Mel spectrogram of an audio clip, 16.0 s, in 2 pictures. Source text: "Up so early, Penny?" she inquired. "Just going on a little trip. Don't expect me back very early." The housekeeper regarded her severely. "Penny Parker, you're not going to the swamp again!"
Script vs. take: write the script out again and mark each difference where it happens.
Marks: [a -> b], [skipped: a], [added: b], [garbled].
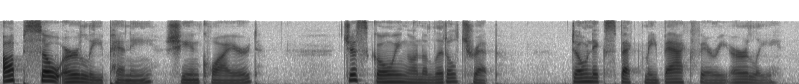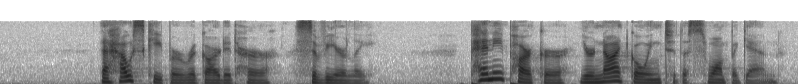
"Up so early, Penny?" she inquired. "Just going on a little trip. Don't expect me back very early." The housekeeper regarded her severely. "Penny Parker, you're not going to the swamp again!"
